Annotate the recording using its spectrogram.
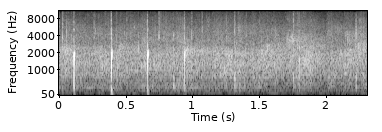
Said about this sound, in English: Let's give all the fathers a round of applause first, real quick.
